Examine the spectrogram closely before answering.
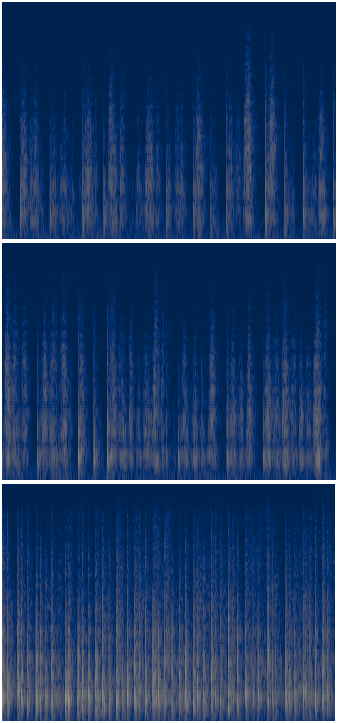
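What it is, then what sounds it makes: Cardboard board game box. Fingertips tap quickly on the glossy lid of a large, flat, hollow cardboard Monopoly Nintendo edition board game box, producing dry, hollow, short taps. After about six and a half seconds, the sound shifts to louder, denser tracing and scratching across the lid that continues to the end.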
